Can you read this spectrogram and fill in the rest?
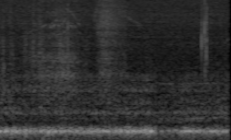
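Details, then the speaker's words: Propane water heater burner in a horse trailer's RV living quarters during dewinterizing, lit after air was purged from the gas line: a steady, even low roar with no popping or surging and a blue flame; normal operation. "It'll go right away this time. Watch. Could y'all see that? It's nice and blue."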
